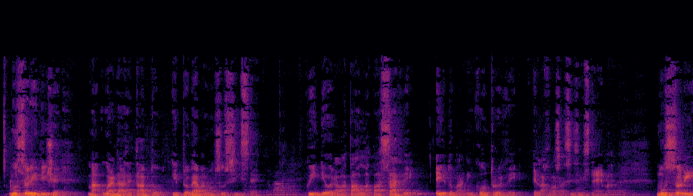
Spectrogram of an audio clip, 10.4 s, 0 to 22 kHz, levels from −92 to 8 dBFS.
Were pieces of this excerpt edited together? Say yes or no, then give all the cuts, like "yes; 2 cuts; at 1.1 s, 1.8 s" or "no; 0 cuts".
yes; 1 cut; at 4.6 s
